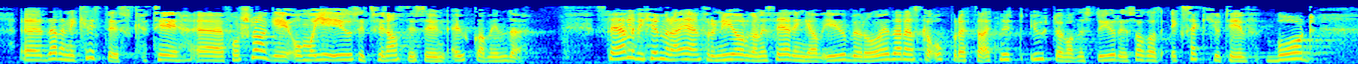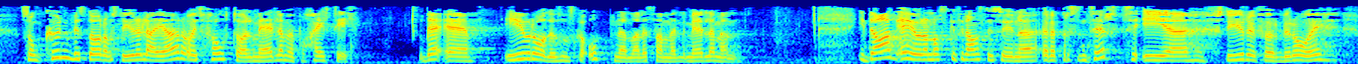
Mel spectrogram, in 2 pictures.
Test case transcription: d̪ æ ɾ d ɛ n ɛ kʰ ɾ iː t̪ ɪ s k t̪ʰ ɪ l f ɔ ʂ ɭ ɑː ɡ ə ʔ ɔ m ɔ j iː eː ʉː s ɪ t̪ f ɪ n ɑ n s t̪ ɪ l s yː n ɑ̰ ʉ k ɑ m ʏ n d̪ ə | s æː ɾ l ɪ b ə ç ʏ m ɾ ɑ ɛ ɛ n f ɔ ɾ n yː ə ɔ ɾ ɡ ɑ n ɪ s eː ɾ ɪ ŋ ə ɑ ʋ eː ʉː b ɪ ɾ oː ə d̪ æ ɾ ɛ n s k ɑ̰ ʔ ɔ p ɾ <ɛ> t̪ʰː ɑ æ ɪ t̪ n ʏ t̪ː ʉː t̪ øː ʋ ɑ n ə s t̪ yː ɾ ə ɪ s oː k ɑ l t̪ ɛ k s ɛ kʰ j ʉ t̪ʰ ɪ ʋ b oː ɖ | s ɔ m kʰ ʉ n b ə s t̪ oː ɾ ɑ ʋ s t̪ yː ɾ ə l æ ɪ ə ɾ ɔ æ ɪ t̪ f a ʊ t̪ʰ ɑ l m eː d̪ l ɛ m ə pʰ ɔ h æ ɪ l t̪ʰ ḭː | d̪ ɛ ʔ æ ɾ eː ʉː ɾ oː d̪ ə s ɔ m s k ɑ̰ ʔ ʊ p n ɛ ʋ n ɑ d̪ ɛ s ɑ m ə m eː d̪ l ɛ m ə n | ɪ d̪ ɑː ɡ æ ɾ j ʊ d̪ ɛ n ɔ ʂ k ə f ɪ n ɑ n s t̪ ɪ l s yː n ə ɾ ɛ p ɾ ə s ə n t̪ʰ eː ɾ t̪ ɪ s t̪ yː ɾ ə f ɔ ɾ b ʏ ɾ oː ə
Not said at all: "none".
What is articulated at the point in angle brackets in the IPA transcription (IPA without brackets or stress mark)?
ɛ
